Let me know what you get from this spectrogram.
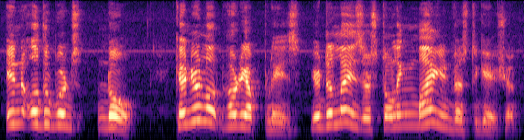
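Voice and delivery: loudly impatient, for show. A narrator's reading. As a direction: raise the voice so the whole office hears. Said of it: "in a louder voice".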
